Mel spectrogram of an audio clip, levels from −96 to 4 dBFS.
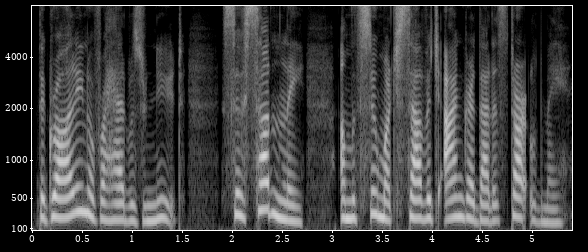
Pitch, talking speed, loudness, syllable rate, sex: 230 Hz, 190 wpm, -21 LUFS, 6.3 syllables/s, female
